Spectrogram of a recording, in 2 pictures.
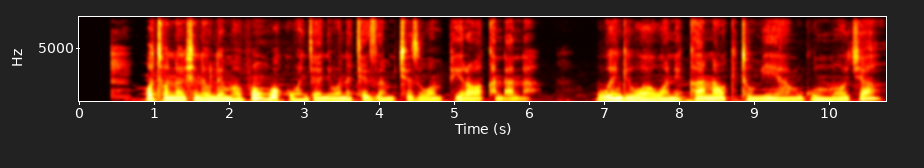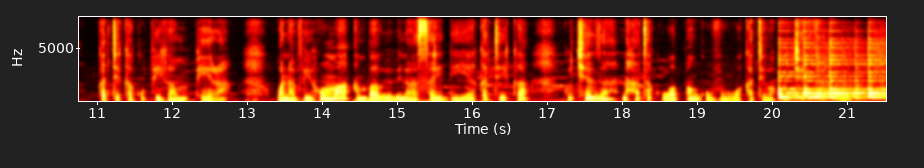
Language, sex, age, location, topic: Swahili, female, 25-35, Kisumu, education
